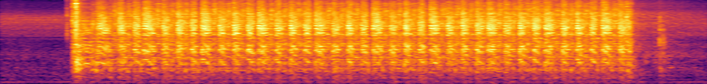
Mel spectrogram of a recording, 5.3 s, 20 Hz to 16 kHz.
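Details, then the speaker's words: Mazda Miata engine cranking for about four seconds during compression test, about three even beats per second, no weak stroke; cylinder reads around 120–125, cylinder two lower, possibly worn rings. "tyler's gonna crank it over what do you do like four times uh yes about it's really for like four seconds"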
